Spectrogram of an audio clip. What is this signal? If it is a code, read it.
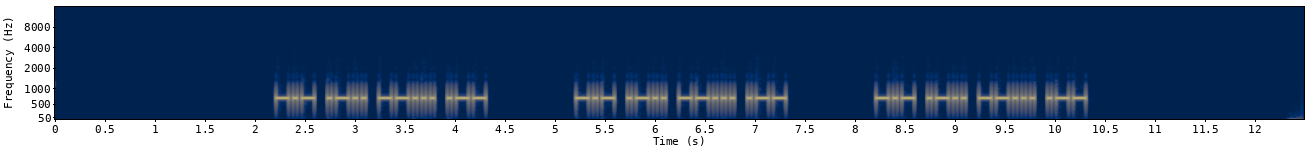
Morse code, heard as a keyed tone, about 28 wpm, 700 Hz. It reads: KL7W KL7W KL7W
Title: DXCC-100 Call Signs - 4 Characters - Repeated 3x - 28wpm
